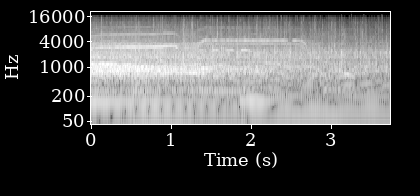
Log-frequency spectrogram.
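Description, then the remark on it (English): A church audience, standing, claps and shouts praise to the Lord in loud, sustained applause, with raised voices and whoops mixed into a dense wash of clapping that stays steady before easing slightly toward the end. “Somebody jump to your feet and give the Lord a shout of praise in Jesus' name.”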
